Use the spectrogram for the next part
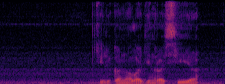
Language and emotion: Russian, neutral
